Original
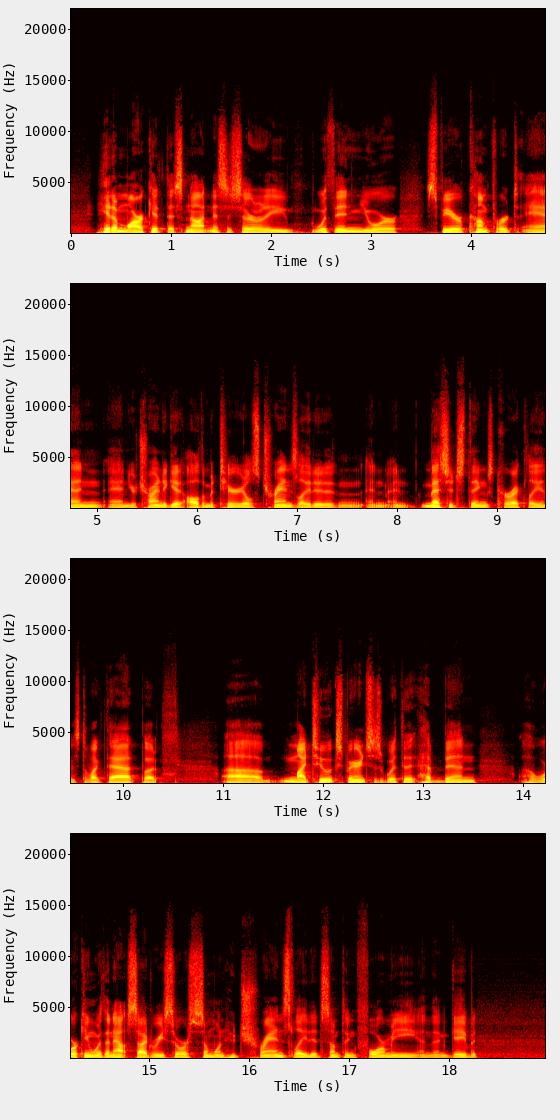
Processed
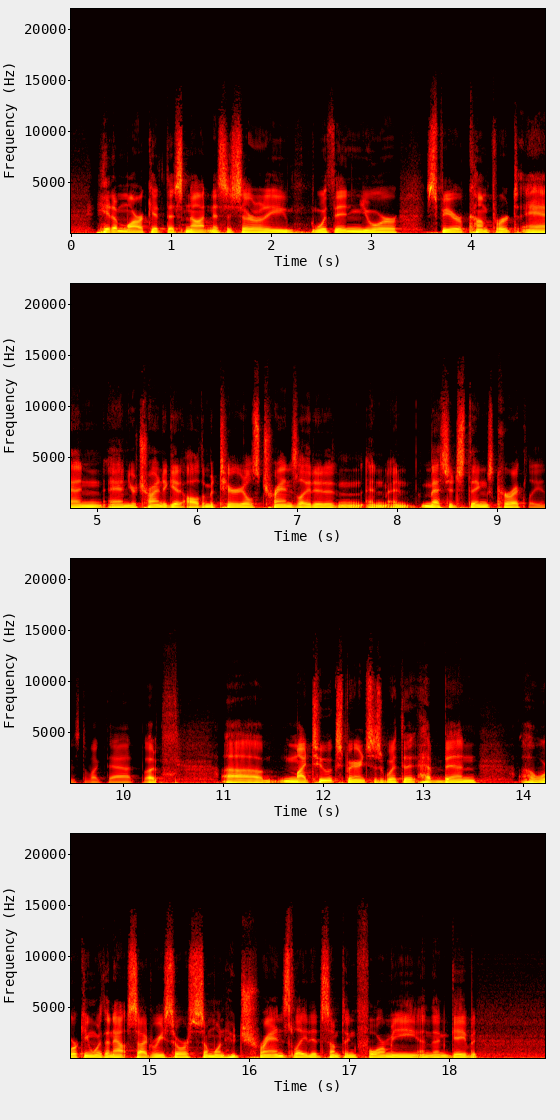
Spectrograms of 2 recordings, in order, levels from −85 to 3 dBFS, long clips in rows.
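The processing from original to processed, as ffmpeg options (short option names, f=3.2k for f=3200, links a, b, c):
-filter_complex "[0:a]asplit=3[a][b][c];[a]atrim=end=9.4,asetpts=PTS-STARTPTS,afade=t=out:st=9.27:d=0.13:c=exp:silence=0.125893[d];[b]atrim=start=9.4:end=10.14,asetpts=PTS-STARTPTS,volume=-18dB[e];[c]atrim=start=10.14,asetpts=PTS-STARTPTS,afade=t=in:d=0.13:c=exp:silence=0.125893[f];[d][e][f]concat=n=3:v=0:a=1,acompressor=threshold=-20dB:ratio=10,lowshelf=f=140:g=11"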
